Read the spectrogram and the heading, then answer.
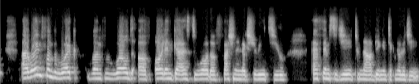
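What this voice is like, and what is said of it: Strong French accent. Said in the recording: “I still have that very strong French accent.”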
